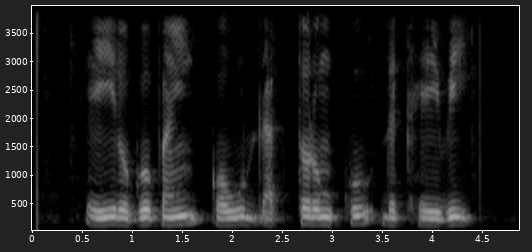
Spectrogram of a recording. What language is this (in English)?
Odia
